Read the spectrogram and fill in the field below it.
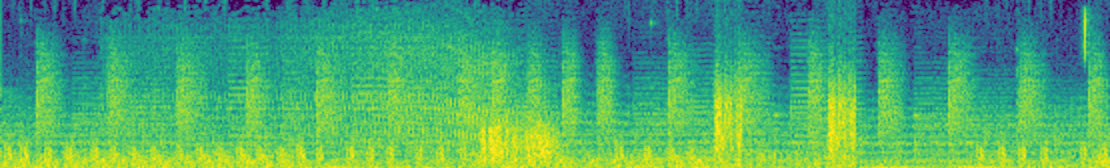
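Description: Rapid laser fire from the Arwing blasting enemies in the SNES game Star Fox, a dense, steady volley of loud, crackling shots with bright bursts of impact over an energetic game soundtrack.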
